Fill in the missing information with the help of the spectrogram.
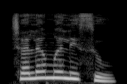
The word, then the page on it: ಚಲಮಲಿಸು: calamalisu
